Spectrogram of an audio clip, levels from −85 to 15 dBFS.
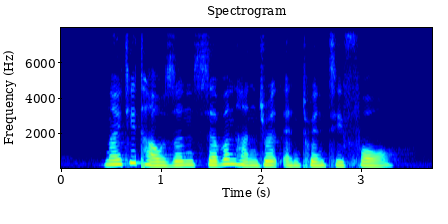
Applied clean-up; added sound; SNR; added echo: none; none; none; none.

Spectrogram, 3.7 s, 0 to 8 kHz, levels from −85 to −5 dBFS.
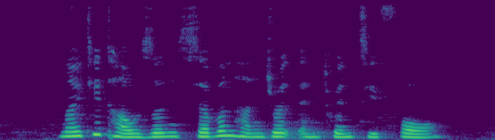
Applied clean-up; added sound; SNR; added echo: classical method log-MMSE.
